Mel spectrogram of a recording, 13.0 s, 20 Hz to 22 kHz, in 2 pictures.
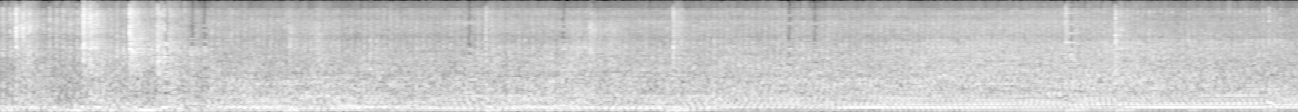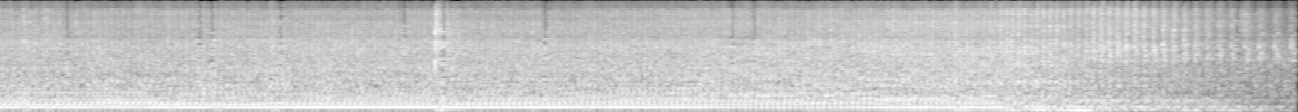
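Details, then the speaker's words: PowerSmart DB7006 snowblower, after slight idle screw tuning: steady even drone at constant pitch, no misses, surging or knocks; running cleanly. "Running pretty decent there. Just had to tune the idle screw there just a little bit."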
